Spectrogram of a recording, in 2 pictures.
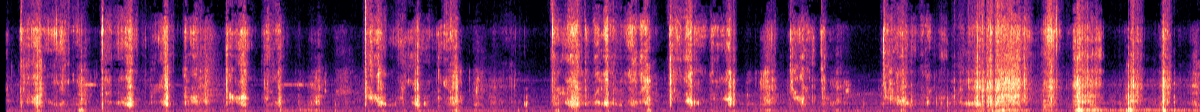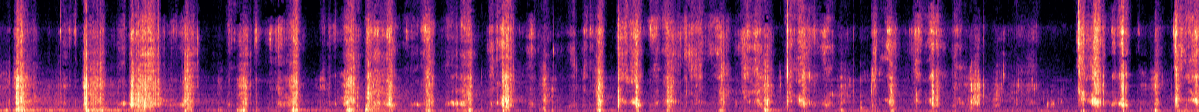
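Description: Freezer frost being bitten and chewed: a fast, irregular run of crisp crunches, with a longer, louder crunch about twelve seconds in.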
